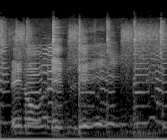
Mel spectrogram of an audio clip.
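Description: Live rocksteady band playing while a male singer sings over it, his voice sliding up and down in pitch above guitar, keyboard and drums.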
